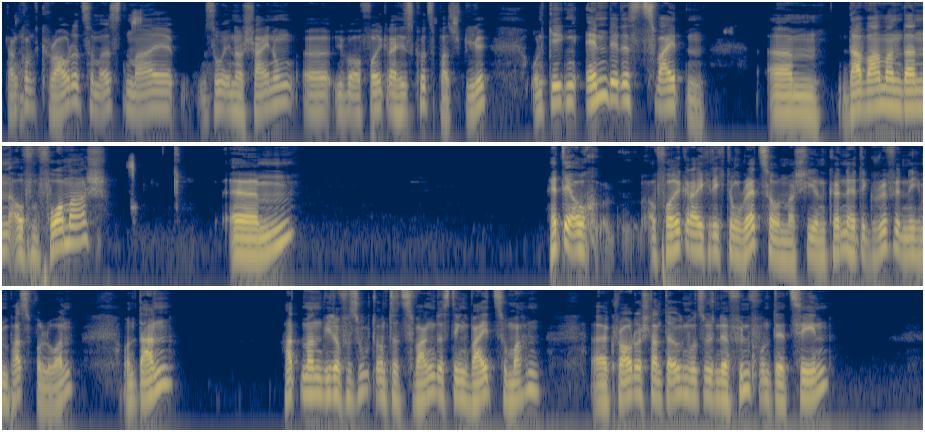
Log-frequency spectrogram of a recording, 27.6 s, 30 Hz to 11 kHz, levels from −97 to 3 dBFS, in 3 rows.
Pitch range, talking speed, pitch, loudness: 110-140 Hz, 140 wpm, 120 Hz, -26 LUFS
